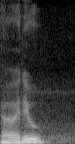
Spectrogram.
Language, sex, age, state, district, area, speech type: Kashmiri, male, 30-45, Jammu and Kashmir, Srinagar, urban, read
